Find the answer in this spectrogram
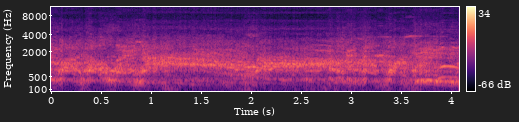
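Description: Rugby league players' haka, shouted chant and battle cries, over a loud stadium crowd, steady throughout. The broadcast audio is poor quality.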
